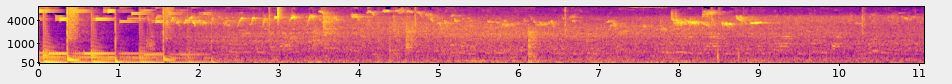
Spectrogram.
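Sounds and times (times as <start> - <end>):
faint birds chirping: 0.0 - 11.0
low background noise: 2.1 - 11.0
soft clicks: 2.7 - 3.7, 8.3 - 8.9, 10.2 - 10.6.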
